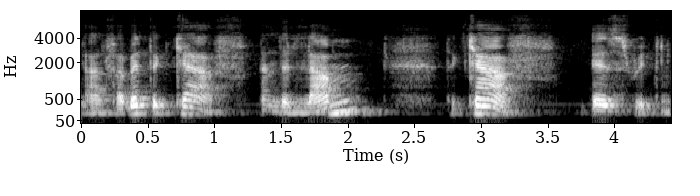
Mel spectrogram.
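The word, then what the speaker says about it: لام: the calf and the lam the calf is written like this and it is pronounced as a regular ka kaf this one here is lam and it's pronounced as an el so it should be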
